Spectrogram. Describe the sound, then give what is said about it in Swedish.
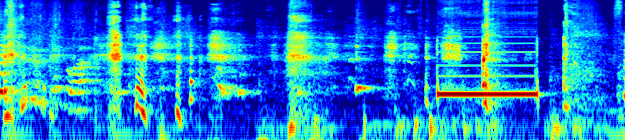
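People chat and laugh, then a loud, steady busy-signal tone on a phone call sounds once for about a second, before talking resumes. “Han är förmodligen upptagen.”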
